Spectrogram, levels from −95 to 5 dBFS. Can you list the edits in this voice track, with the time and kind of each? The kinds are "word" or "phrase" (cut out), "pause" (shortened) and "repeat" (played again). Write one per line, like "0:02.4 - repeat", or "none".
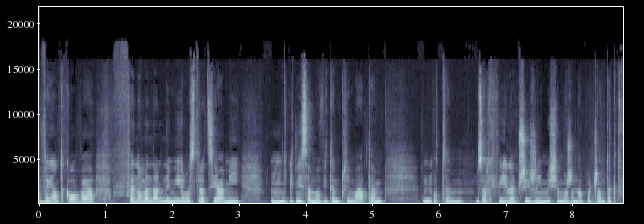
0:01.1 - word
0:03.8 - word
0:05.9 - word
